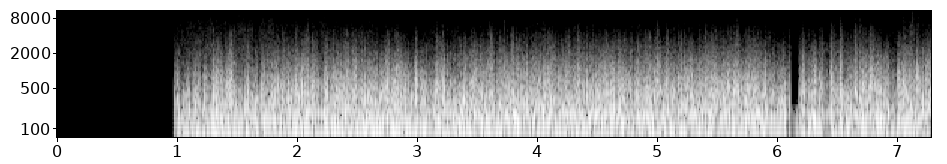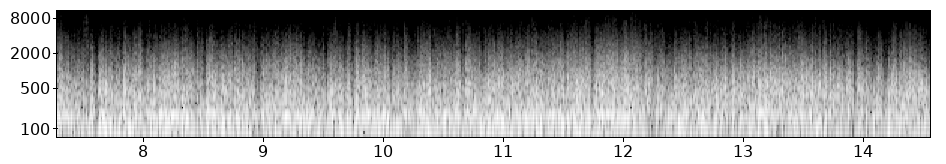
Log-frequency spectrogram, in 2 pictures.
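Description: Strong wind roars across the microphone outdoors.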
